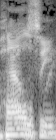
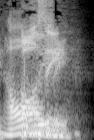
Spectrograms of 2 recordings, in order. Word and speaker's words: Halsey: Halsey? Am I saying that right, Sleepy? – Oh, Halsey. – Halsey.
